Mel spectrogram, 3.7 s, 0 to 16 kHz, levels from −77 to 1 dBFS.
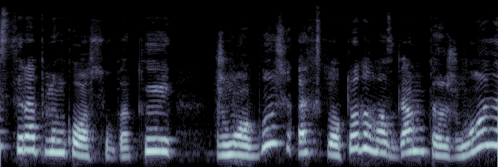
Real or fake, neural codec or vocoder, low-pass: fake; codec, 44.1 kHz, 3.4 kbps, Pupu-Codec; 14.4 kHz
